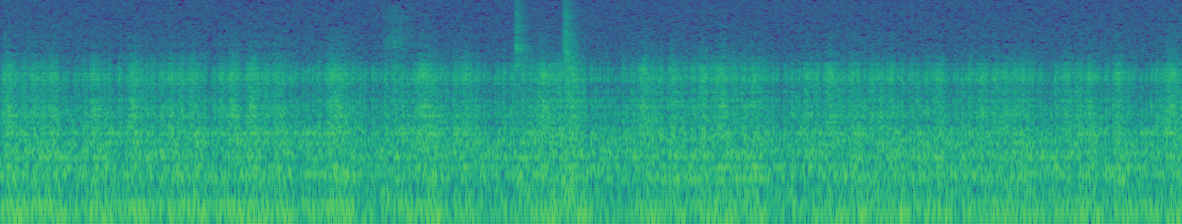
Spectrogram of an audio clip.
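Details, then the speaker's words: LG washing machine that won't drain: steady low droning hum with a rough, gritty edge; bad drain pump suspected, possibly something caught in the pump, not yet confirmed. "this is the all common LG washing machine that won't drain also maybe giving you the whole year this is the sound that a bad pump makes"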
